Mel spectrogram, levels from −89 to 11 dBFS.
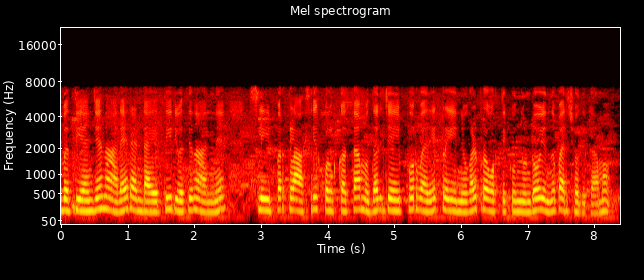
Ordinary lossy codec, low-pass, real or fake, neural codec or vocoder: none; 7.2 kHz; real; none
